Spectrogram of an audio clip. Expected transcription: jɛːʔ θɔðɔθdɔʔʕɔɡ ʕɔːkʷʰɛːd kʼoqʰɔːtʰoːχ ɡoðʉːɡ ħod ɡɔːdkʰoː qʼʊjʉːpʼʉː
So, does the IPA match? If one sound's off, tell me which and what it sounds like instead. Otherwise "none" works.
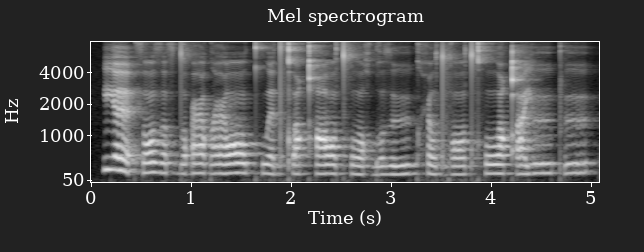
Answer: ʊ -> ʉ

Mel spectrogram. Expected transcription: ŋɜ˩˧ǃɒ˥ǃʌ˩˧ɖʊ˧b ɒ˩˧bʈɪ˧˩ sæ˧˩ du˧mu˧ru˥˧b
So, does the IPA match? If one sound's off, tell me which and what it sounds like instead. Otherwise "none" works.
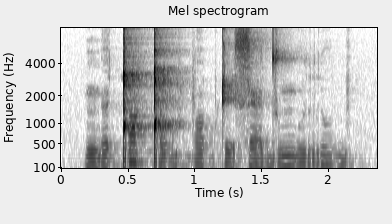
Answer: ɖ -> b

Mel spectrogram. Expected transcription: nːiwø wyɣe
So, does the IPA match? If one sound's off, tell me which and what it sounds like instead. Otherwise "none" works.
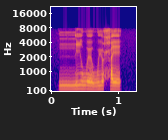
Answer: ɣ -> ħ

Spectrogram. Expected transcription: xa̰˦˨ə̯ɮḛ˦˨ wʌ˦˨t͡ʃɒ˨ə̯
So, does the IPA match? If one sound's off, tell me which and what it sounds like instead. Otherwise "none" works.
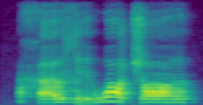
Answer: ʌ˦˨ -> ɒ˦˨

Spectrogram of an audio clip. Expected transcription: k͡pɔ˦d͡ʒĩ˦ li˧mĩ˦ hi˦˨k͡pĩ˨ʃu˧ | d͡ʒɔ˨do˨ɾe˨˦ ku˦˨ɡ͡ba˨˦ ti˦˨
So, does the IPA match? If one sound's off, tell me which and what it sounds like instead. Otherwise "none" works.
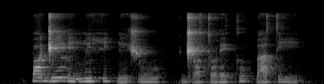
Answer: d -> t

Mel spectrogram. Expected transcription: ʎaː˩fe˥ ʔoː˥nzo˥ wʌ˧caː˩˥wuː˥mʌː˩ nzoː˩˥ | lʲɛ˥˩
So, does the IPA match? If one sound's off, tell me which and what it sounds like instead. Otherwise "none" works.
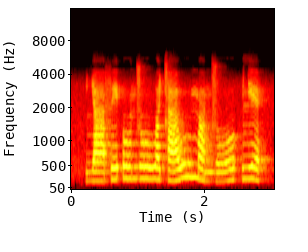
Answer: o˥ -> oː˥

